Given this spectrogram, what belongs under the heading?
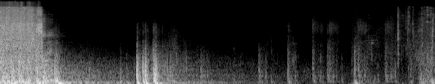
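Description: Gunfire in a mobile shooter game like PUBG Mobile, a loud opening blast followed by scattered sharp shots and short bursts with quieter gaps, no clear talk.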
